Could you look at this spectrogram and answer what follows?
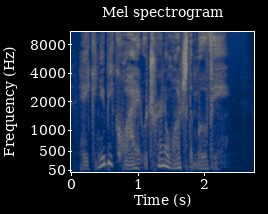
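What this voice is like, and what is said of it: Deep, quiet, menacing voice. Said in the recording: “just a really deep voice. ... I will try to put on my most scary sounding voice and just be so quiet, unassuming, and Liam Neeson-y.”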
